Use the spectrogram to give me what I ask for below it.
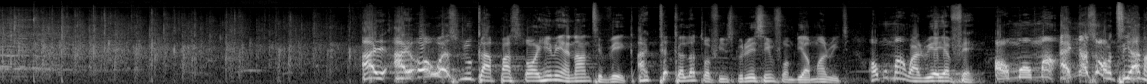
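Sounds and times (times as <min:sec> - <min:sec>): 
crowd applauding: 0:00.0 - 0:04.8
speech: 0:03.6 - 0:11.4.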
